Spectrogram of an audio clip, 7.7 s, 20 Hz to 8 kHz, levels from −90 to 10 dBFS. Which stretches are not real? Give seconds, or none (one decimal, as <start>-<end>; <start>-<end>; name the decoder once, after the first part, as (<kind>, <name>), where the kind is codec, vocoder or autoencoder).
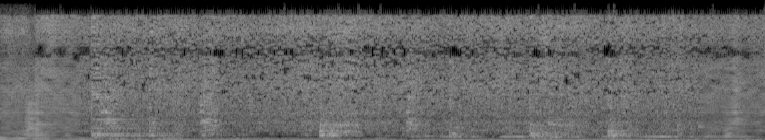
0.0-0.8 (vocoder, Vocos); 7.0-7.7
